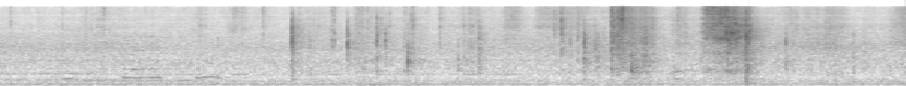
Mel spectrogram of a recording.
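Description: Brown paper bag and plastic food packaging rustling and crinkling as a hand rummages inside, with the loudest crinkles about four and five seconds in.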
